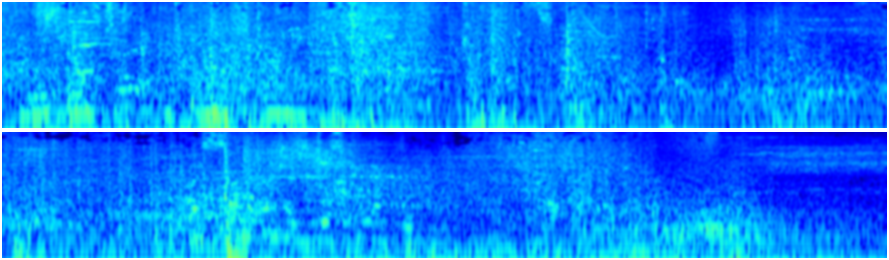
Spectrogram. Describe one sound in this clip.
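Game spells and attacks crackle and blast in a fight.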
